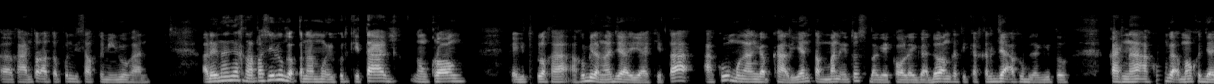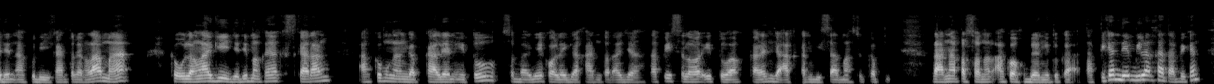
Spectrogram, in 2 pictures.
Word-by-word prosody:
eee, 120 - -2
kantor 115 +2 0
ataupun 140 - -7
di 125 - -11
Sabtu 120 - -6
Minggu 110 0 -5
kan. 100 -1 -6 0.6
Ada 140 - +5
yang 180 - +2
nanya, 200 0 +3
"Kenapa 145 +2 +2
sih 205 - +5
lu 220 - +4
nggak - - +2
pernah 125 -3 0
mau 125 0 -3
ikut 125 +3 -8
kita 145 +4 +4 0.2
nongkrong?" 140 +3 +2 0.4
Kayak 115 - -4
gitu - - -31
loh, 125 - +3
Kak. 120 -1 +1
Aku 145 - 0
bilang 160 - +4
aja, 120 0 +3
"Ya 105 -1 +1
kita - - +2
aku 155 - -1
menganggap 125 -5 +1
kalian 125 +8 0
teman 125 -1 -1
itu 140 +9 -4
sebagai 110 -7 -3
kolega 110 -1 0
doang, 135 -1 +5
ketika 120 -2 -10
kerja," 130 +3 +1
aku 125 -2 -5
bilang 105 0 -6
gitu. 110 -1 -4 0.4
"Karena 130 0 +3
aku 125 - -19
nggak - - +3
mau 130 +2 -1
kejadian 115 -4 +1
aku 110 +1 -7
di 110 - -2
kantor 110 0 -3
yang - - +1
lama 150 - +3 0.4
keulang 130 0 +3
lagi, 145 -1 +4
jadi 125 +3 -1
makanya 145 +2 -1
aku - - -16
sekarang 145 +7 +2 0.3
aku 120 +7 -3
menganggap 130 -5 -2
kalian 115 0 +2
itu 155 - -2
sebagai 115 +3 -4
kolega 110 0 -1
kantor 110 +1 -7
aja, 110 - -3
tapi 120 +5 -5
seluar 120 -4 -1
itu 130 -3 -2
aku 110 +1 +1
kalian 120 +5 -1
nggak 110 - +3
akan 110 - -7
bisa 110 0 -2
masuk 105 -2 -9
ke - - -1
m - - -40 0.5
ranah 135 +3 +5
personal 120 0 0
aku." 125 - +3
Aku - - -20
bilang 110 0 +2
gitu, 105 - -8
Kak. - - -2
Tapi - - -7
kan 220 - +6
dia 205 - +7
bilang, 210 +1 +4
Kak, 190 -3 +2
"Tapi 125 -1 -1
kan 225 - 0
125 Hz, 220 wpm, -24 LUFS, 115-140 Hz, 0.6 s, dia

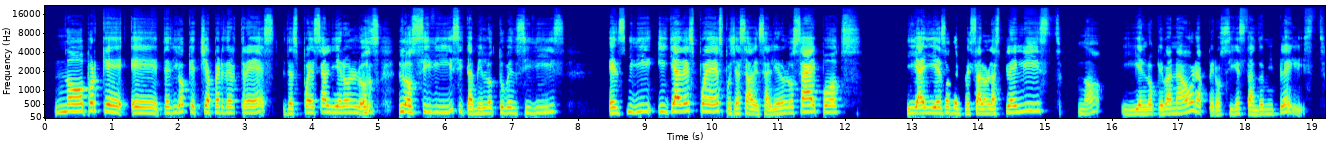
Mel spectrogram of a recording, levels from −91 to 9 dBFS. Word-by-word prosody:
No 250 +4 +4
porque, 275 - +2
eh, 195 -3 +1
te 205 - +1
digo 230 +4 -3
que 245 -3 -3
eché 220 +2 +1
a 210 - +1
perder 210 -1 0
3, 210 +1 -1
después 175 +5 -1
salieron 215 -1 +1
los, 210 - +1 0.3
los 230 -3 +4
CDs 225 +2 -4
y 250 - -8
también 180 +2 0
lo 190 0 -3
tuve 200 0 -2
en 190 - -6
CDs 205 - -9 0.6
en 195 +1 +3
CD, 235 +5 -5
y 240 0 -4
ya 250 +1 +9
después, 265 -1 +1
pues 185 -5 -6
ya 180 - 0
sabes, 165 -4 0
salieron 175 +7 -1
los 210 0 -3
iPods 235 -1 +2 0.6
y 195 +4 +1
ahí 195 +1 +4
es 195 0 +1
donde 205 -3 0
empezaron 175 0 0
las 170 0 0
playlists, 255 +7 -3 0.2
¿no? - - -8 0.2
Y 155 +2 -3
en 160 - -1
lo 165 0 -2
que 155 - -1
van 175 +1 0
ahora, 220 +4 0
pero 140 0 -4
sigue 160 +3 -8
estando 165 -4 -3
en 165 - -8
mi 165 - -11
playlist. 220 +10 -5
210 Hz, 160 wpm, -22 LUFS, 180-235 Hz, 0.6 s, ya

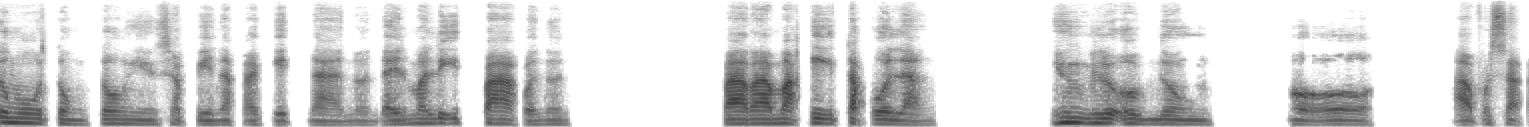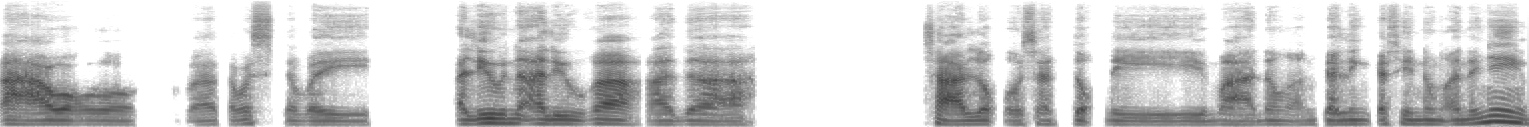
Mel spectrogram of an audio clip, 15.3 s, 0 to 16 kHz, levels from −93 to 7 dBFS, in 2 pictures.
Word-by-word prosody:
tumutungtong, 120 -5 +1
eh, 105 - -7
yung - - -12
sa - - -8
pinakagitna 100 - -5
no'n, 95 - -10
dahil 110 +3 -2
maliit 125 +1 0
pa 115 -1 +6
ako 100 -1 -7
no'n 105 -1 -10 0.8
para 120 +1 +9
makita 125 0 +4
ko 115 - +2
lang, 95 -1 0 0.6
yung 140 0 +3
loob 125 -3 +2
no'ng 110 -2 -1 0.5
oo, 100 -2 0 0.4
tapos - - -1
nakahawak 105 0 +4
ako, 100 +1 -5 0.2
'di - - -52
ba, 95 0 -7
tapos 110 +3 -6
sabay, 95 -1 -6 0.6
aliw 125 +4 +4
na 120 - +1
aliw 110 -1 +2
ka 115 -2 +5 0.2
kada, 95 0 -1 0.9
salok - - +3
o - - -8
sandok - - -5
ni 95 - -4 0.4
manong. 95 +1 -3
Ang 100 +3 -13
galing 105 0 -2
kasi 110 -3 -4
no'ng 105 -2 -4
ano 110 +3 -3
niya, 160 -5 +3
105 Hz, 165 wpm, -26 LUFS, 100-120 Hz, 0.9 s, para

